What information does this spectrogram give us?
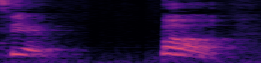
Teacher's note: I'm completely closing my mouth and then releasing the air from my mouth to pronounce P. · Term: plosives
